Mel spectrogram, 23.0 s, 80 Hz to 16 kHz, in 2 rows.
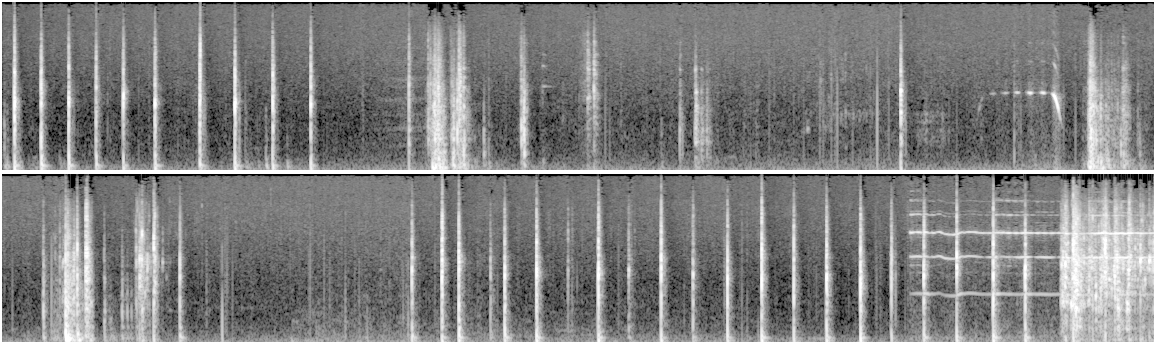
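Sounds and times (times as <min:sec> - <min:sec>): brief high tone: 0:20.6 - 0:23.0
steady high tone with overtones: 0:20.6 - 0:23.0.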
